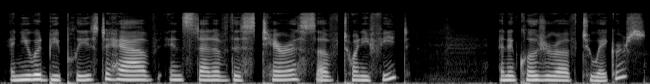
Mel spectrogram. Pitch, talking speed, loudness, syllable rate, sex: 210 Hz, 175 wpm, -18 LUFS, 5.2 syllables/s, female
